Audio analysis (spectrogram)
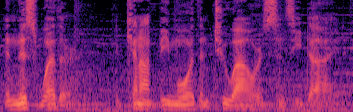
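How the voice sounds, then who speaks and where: Young male game warrior man acting: deep-leaning voice, grave, resolute, formal phrasing, music underneath. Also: natural voice. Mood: earnest. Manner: formal, measured, earnest speech without contractions. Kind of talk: video game dramatic acting.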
